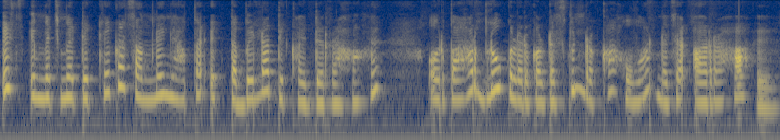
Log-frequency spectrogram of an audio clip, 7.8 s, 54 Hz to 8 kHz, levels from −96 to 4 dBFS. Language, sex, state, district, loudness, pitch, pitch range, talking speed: Hindi, female, Rajasthan, Jaipur, -24 LUFS, 240 Hz, 215-300 Hz, 200 wpm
